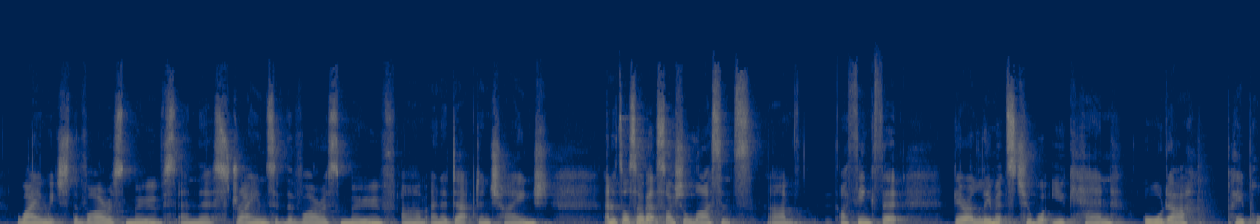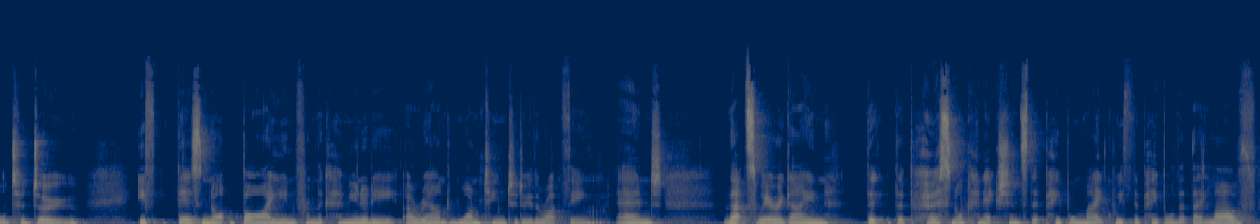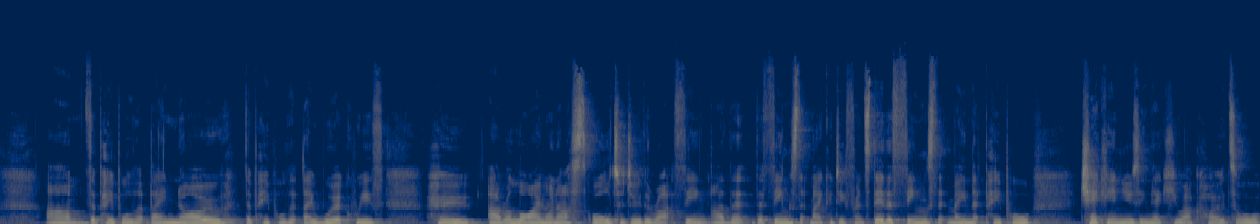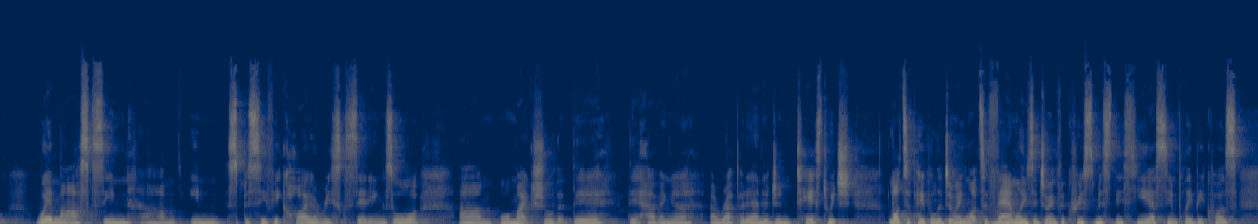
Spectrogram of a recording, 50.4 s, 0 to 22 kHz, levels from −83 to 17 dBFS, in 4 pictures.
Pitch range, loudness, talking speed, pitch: 170-190 Hz, -33 LUFS, 185 wpm, 175 Hz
